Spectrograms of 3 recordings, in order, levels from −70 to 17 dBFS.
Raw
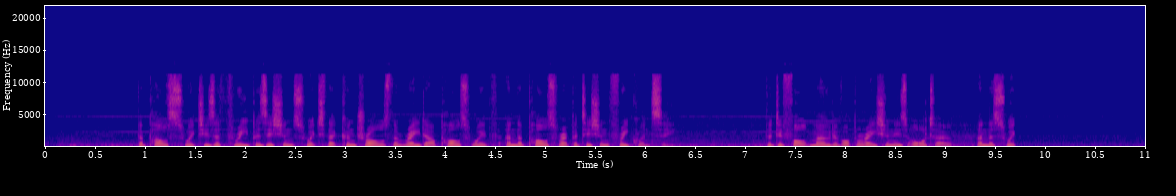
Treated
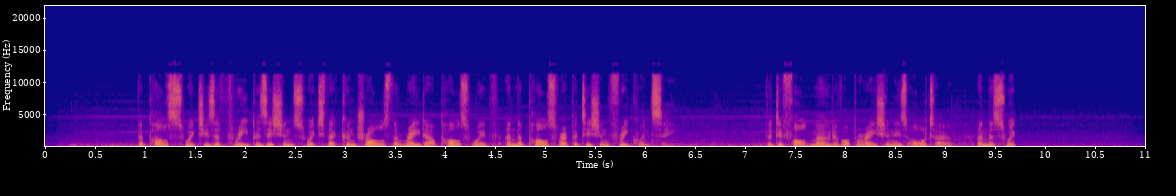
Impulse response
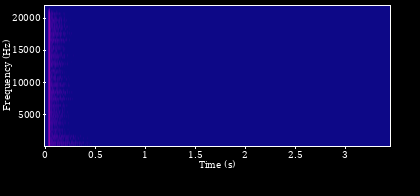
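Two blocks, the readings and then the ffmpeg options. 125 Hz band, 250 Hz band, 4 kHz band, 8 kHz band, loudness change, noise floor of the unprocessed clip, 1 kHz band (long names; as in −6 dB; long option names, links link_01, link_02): +14.0 dB, +14.0 dB, +14.0 dB, +14.0 dB, +14.0 dB, −58 dBFS, +14.0 dB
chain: -af "dynaudnorm=framelen=120:gausssize=5:maxgain=5dB,volume=9dB"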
